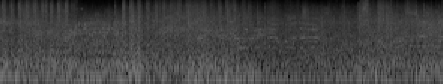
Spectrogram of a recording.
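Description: Dense rumbling barrage of Katyusha rocket artillery in a strategy game, continuous booms and crackling blasts layered together throughout, with a commentator talking over the din.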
